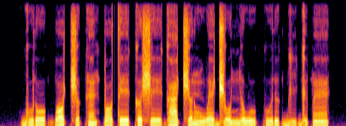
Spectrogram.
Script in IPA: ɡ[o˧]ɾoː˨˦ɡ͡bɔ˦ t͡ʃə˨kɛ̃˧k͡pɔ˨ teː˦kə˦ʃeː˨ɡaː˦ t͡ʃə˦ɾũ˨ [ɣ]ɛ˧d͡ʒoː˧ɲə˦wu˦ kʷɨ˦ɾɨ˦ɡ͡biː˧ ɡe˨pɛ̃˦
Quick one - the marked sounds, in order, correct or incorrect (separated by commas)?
incorrect, incorrect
